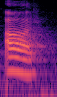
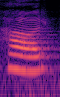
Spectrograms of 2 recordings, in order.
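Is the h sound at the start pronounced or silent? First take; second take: silent; pronounced. First: The word begins with a vowel, h silent. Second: The word begins with an audible h sound. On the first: The speaker calls it right. "H is silent over here in R" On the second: The speaker calls it wrong. "H O U R is not har"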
